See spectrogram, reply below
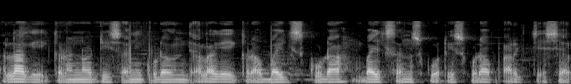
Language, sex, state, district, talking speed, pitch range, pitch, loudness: Telugu, male, Andhra Pradesh, Sri Satya Sai, 165 wpm, 110-120 Hz, 115 Hz, -20 LUFS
